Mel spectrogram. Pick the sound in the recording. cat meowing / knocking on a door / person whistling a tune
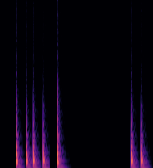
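knocking on a door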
